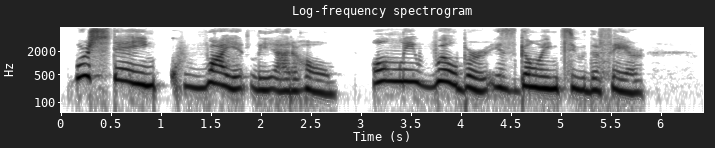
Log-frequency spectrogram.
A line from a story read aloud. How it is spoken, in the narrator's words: snapped the goose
